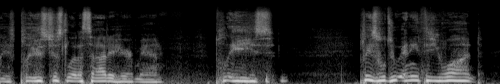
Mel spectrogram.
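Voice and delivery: acted, overdone pleading.

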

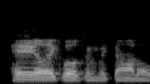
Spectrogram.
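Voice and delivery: put-on bored fast-food worker voice. Acting out a McDonald's commercial line as Fessy: imitating Fessy sounding bored. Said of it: "all, like, bored and shit".

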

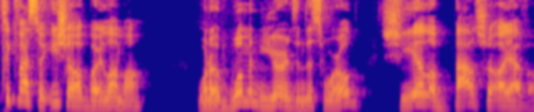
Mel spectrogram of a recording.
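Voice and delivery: ordinary delivery

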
